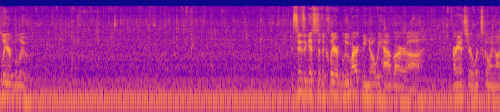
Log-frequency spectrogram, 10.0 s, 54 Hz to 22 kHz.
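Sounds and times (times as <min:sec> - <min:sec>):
aquarium equipment humming: 0:00.0 - 0:10.0.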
